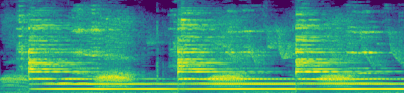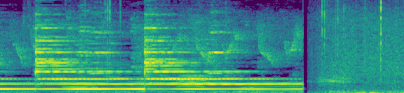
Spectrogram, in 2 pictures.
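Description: A bell struck about five times, roughly once a second, each strike renewing a steady ringing tone, then cutting off abruptly shortly before the end.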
